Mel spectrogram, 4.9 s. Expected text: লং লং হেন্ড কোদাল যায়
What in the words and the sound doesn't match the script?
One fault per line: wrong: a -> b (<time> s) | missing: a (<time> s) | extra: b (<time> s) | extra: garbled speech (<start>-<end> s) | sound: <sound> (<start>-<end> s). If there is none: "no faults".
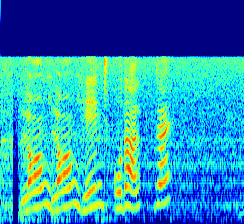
no faults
